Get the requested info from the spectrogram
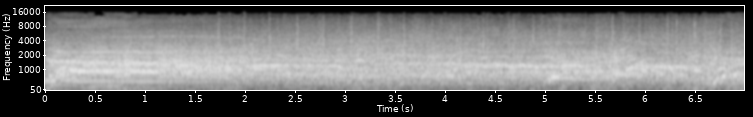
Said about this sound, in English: Now, as you hear from the reaction, that was a whole lot of fanfare. People were cheering and clapping it up because now we get the culmination of about a good, almost a whole solid year's worth of storyline between Gargano and Dexter Lumis.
